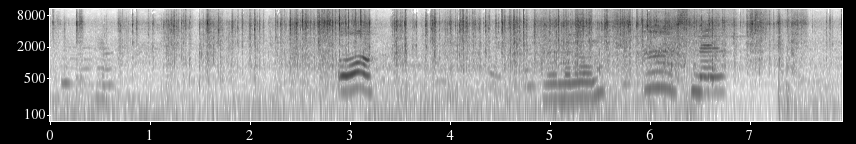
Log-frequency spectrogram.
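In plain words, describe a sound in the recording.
A paper bag rustles and crinkles close by.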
